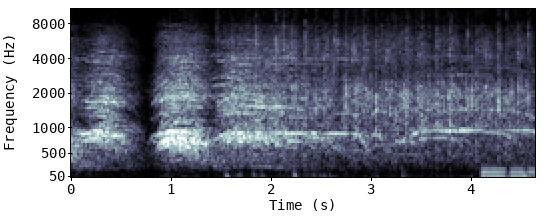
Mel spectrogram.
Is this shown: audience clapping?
yes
